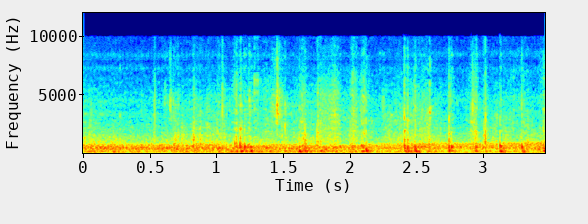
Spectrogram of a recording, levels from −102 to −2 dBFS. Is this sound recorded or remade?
remade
